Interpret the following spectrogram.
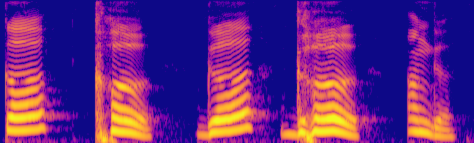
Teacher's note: की चलिए पहला वर्ग बोलिए क ख ग घ अंग तो जब आपने क ग अंग बोला तो इजली बोला लेकिन ख और घ पूरा जोर लगाकर बोला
